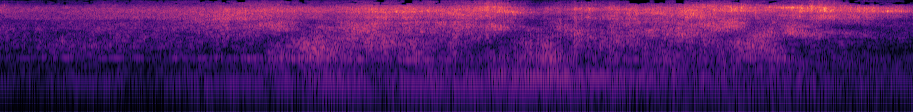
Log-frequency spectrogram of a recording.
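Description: An engine passing by, a low steady hum with a hiss above it that grows louder over the first few seconds and fades near the end.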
